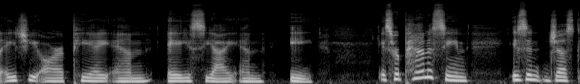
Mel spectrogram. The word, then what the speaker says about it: Herpanacine: you this the amazing thing about her panine it's spelled h e r p a n a c i n e is herpanacine isn't just like Taylor was talking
